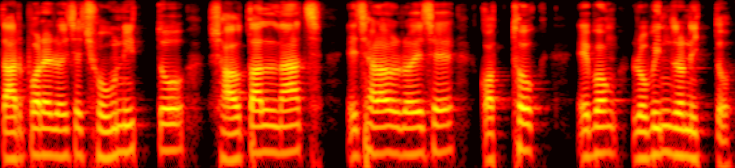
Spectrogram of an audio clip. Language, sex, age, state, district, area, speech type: Bengali, male, 45-60, West Bengal, Purulia, urban, spontaneous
